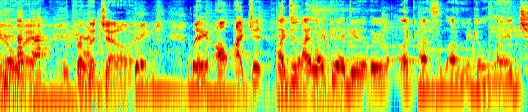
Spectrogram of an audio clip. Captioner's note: laughing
